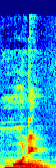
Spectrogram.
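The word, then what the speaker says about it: morning: बोलते हैं good मॉर्निंग इसमें जो आर है वह साइलेंट है लिखा तो जाएगा लेकिन बोलेगा नहीं तो बोलेगा क्या केवल मॉर्निंग मॉर्निंग गुड मॉर्निंग ठीक है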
